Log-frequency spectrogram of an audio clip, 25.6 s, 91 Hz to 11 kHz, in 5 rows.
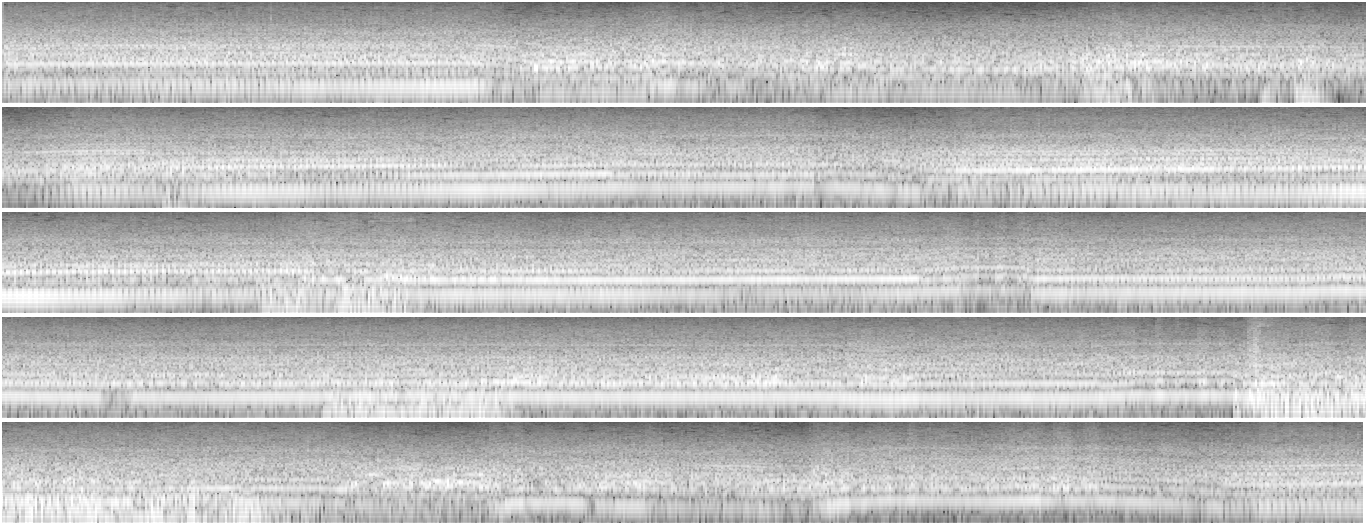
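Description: Race car engine in Forza Motorsport 3 during a premium sedan race, a loud steady drone with rising and falling revs through gear changes, sustained close and alone throughout.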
